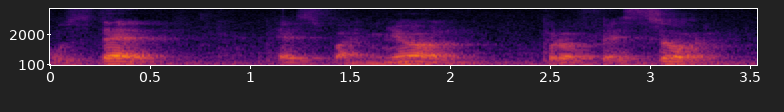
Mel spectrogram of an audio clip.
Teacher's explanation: palabras agudas, they have the word stress on the last syllable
